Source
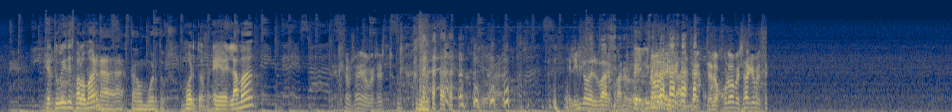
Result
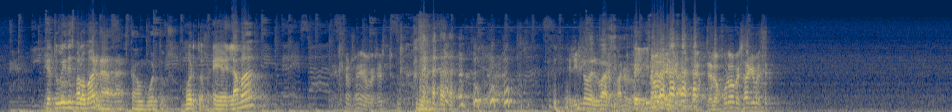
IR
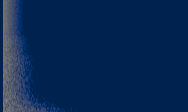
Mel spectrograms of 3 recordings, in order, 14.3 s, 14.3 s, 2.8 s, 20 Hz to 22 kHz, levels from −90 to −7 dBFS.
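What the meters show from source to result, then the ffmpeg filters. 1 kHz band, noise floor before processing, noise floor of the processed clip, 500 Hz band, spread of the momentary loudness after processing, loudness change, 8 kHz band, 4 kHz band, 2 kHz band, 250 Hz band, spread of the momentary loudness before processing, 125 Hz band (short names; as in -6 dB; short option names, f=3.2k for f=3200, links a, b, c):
+1.0 dB, -54 dBFS, -51 dBFS, +1.5 dB, 19 LU, +1.5 dB, +2.0 dB, +1.5 dB, +1.0 dB, +2.0 dB, 20 LU, +1.5 dB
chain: -filter_complex "[0:a]asoftclip=type=hard:threshold=-15dB,asplit=2[a][b];[1:a]atrim=start_sample=2205[c];[b][c]afir=irnorm=-1:irlink=0,volume=-11dB[d];[a][d]amix=inputs=2:normalize=0"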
